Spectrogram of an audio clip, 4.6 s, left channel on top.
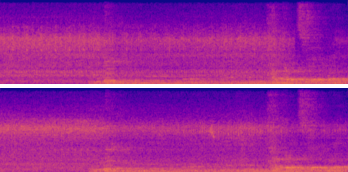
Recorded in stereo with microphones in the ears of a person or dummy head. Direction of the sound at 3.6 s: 45° left (ahead or behind).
